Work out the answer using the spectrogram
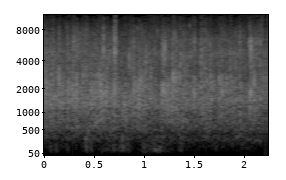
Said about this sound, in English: All right, clap your hands for that guy back there with the glasses.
